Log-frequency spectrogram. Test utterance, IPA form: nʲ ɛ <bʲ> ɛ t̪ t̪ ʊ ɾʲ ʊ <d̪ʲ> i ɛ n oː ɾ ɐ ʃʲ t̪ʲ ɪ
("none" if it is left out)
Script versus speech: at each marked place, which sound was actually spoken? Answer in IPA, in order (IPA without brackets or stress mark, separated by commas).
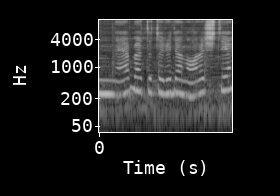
bʲ, d̪ʲ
